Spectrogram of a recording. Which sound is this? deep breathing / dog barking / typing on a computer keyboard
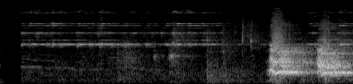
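dog barking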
